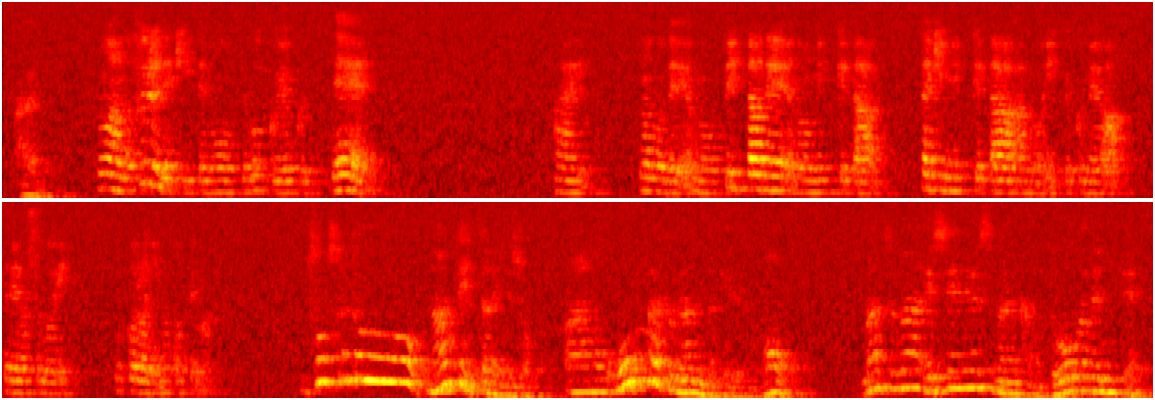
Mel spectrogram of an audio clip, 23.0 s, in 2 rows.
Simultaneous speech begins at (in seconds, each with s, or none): none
